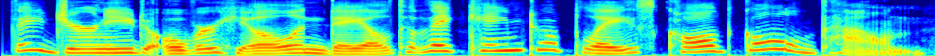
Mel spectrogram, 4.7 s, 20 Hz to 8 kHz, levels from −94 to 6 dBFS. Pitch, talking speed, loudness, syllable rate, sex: 235 Hz, 180 wpm, -17 LUFS, 4.3 syllables/s, female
